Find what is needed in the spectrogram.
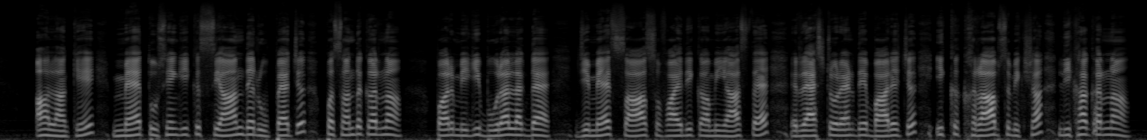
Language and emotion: Dogri, sad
